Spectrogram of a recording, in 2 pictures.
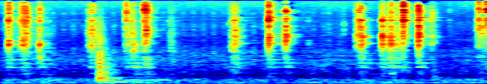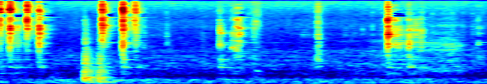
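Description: Irregular metal clicks and clinks of a wrench on nuts and washers on a threaded rod, turned by hand to pull a star nut into a bicycle fork's steerer tube, with two duller knocks, about a second in and near the four-second mark.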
